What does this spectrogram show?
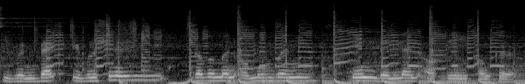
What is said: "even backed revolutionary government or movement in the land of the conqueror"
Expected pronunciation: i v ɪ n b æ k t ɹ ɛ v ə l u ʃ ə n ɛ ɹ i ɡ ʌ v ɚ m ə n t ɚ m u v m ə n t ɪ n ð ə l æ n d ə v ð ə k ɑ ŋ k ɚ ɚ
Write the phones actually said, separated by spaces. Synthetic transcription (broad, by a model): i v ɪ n b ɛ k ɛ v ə l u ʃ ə n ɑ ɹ i ɡ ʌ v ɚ m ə n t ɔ m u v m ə n ɪ n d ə l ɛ n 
